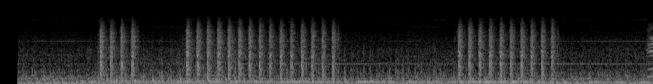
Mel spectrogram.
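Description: M60 machine gun fired from a helicopter door in three bursts of about ten shots a second: a short one about a second in, a longer one from about two seconds to three and a half, and another from about four and a half to five and a half seconds. The helicopter's engine and rotor drone steadily underneath.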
